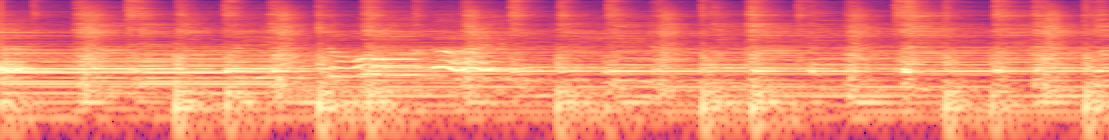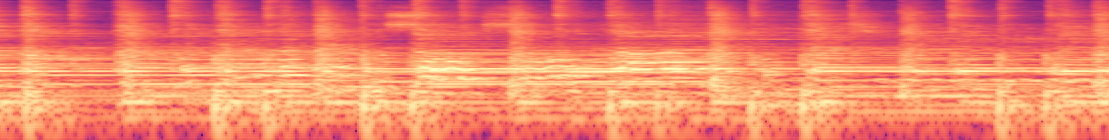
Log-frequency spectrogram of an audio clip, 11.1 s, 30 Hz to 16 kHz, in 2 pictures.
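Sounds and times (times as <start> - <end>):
acoustic guitar strumming: 0.0 - 11.0
live worship music: 0.0 - 11.0.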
